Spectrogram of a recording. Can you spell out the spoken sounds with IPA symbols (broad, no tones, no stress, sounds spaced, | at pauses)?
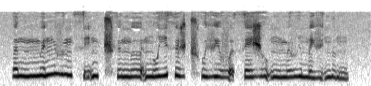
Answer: ə n mː ʏ n v ʏ ŋ θ ḭ n ʈ͡ʂʰ ʏ ŋ lː ə̰ n w i θ ʏ ʒ ʈ͡ʂʰ u vʲ o v ə̰ θ e ʒ ɣ ṵ ŋ m ʏ v i m e vʲ ə̰ ŋ ɯ ŋ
